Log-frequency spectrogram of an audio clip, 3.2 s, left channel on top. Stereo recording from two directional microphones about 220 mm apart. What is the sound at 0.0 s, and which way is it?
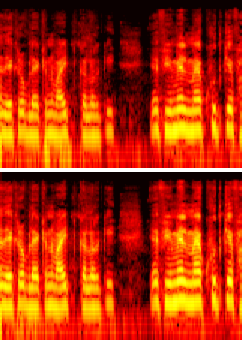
Speech, 5° left (ahead or behind).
